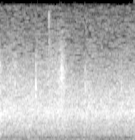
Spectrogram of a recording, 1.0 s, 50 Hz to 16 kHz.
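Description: Steady rain falling in The Sims 4 video game, a soft continuous hiss of drops on surfaces with no breaks, fairly quiet and heard alone.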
